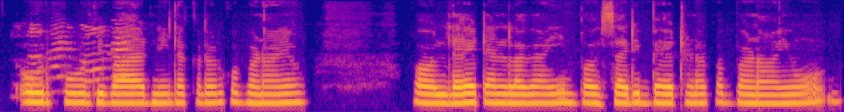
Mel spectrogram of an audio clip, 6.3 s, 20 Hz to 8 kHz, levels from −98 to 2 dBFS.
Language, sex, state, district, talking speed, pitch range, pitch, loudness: Kumaoni, female, Uttarakhand, Tehri Garhwal, 130 wpm, 190-200 Hz, 195 Hz, -16 LUFS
